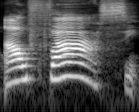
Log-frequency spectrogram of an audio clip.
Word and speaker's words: alface: Vamos chamar essa palavra alface. Ao pronunciar a palavra alface, eu tenho uma sílaba mais forte, que é a sílaba fá.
